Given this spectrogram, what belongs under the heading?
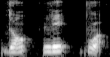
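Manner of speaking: slow scansion, syllable by syllable; deliberate, measured verse count. Shown as a demonstration. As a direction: arbres split as "ar-breu", each beat apart. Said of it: "On tombe également sur un alexandrin".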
